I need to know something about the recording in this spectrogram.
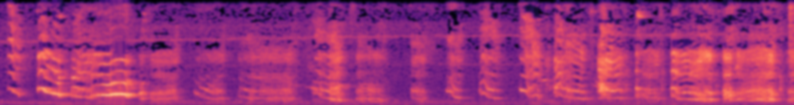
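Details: A Rottweiler puppy, newly brought home, whimpers and yips in a series of high, thin, descending cries.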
